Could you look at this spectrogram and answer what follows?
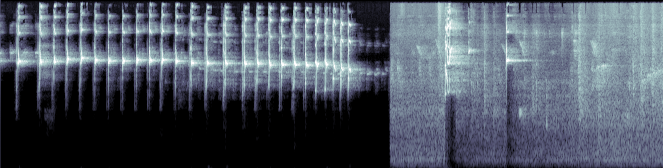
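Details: Lovebird, a fighter type, giving a long ngekek chatter meant to prompt other lovebirds to sing: a speeding, evenly spaced series of sharp chirps that fades out after six seconds, followed by rustling and handling noise.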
